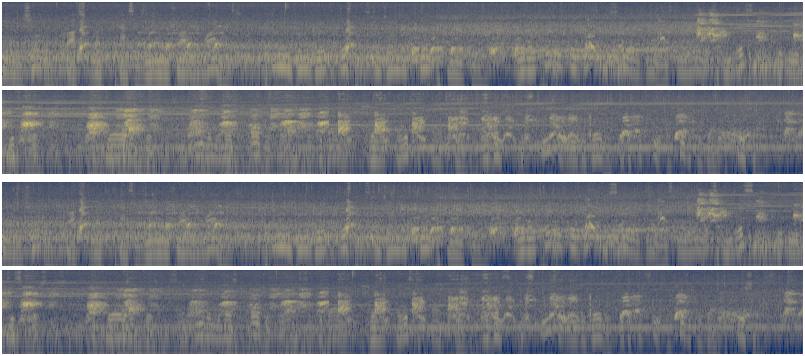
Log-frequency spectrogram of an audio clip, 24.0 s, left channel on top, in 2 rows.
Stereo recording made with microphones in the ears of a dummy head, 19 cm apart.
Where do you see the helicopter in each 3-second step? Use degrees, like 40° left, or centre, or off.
50° right, 30° right, 10° right, 10° left, 30° left, 40° left, 50° left, 50° left.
